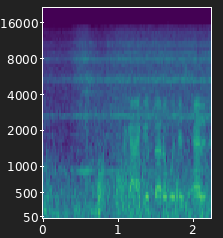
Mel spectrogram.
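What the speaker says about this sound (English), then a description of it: "See the plane." An airplane's engine roars loud and steady nearby, with a person talking over it throughout.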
